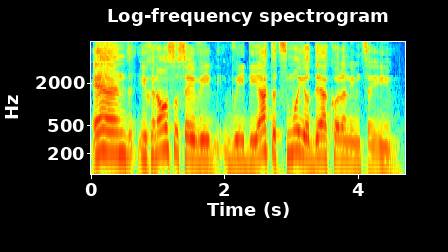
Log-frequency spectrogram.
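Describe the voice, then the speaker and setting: A man with a somewhat high voice leads a daily text class. He reads passages, translates them, and explains them in a measured way. He often asks questions and then answers them himself. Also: lively intonation, darkish tone. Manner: explanatory, poses rhetorical questions. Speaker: teacher.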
